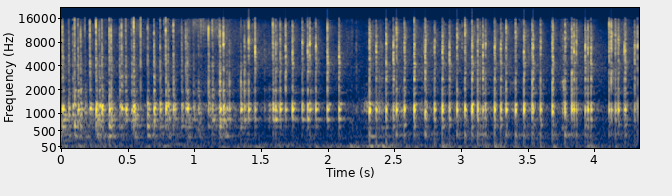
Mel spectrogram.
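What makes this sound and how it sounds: Long red nails tap fast on the labelled plastic body of a large Mineragua club soda bottle, partly full of water and standing on a wooden table. A rapid, continuous run of short, hollow clicks rings briefly around 1.1 kHz.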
